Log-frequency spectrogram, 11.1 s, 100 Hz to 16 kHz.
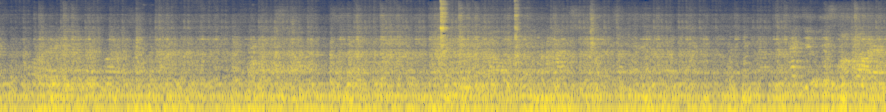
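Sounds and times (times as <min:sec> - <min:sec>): washing machine humming: 0:00.0 - 0:11.0.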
